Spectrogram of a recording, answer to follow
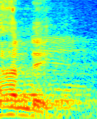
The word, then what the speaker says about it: Hyundai: bikin Honda sini Hyundai Hyundai kan dibacanya hundai ya kan sana Honda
